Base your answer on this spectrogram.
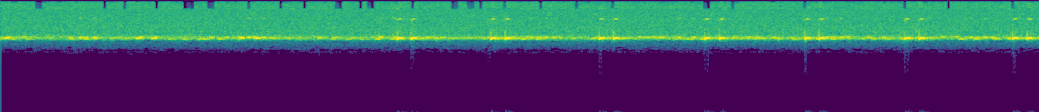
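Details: Cricket calling with a high, steady ringing trill and brief brighter chirps recurring about twice a second, set against an even hiss; nothing is heard in the low range.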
